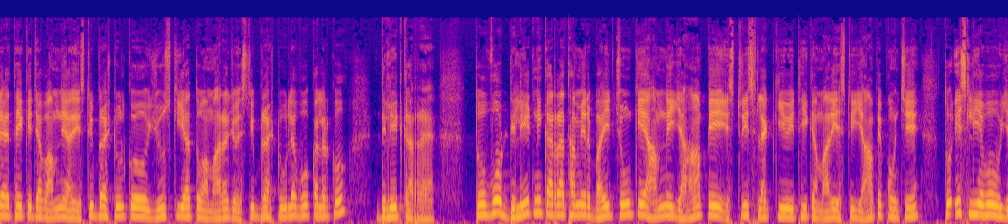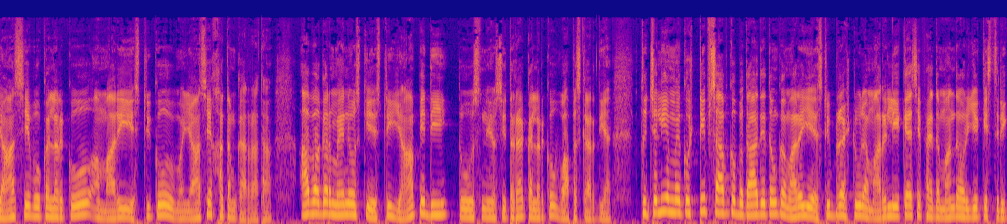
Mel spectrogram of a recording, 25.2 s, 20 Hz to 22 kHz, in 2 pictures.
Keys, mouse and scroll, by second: 10.9 click, 17.3 click.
